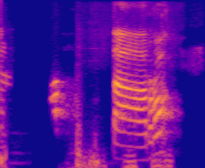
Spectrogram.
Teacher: langsung tasdid ke huruf ta karena dia sama makhraj walaupun beda sifat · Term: idgham mutajanisain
